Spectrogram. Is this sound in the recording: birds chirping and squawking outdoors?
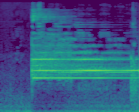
no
